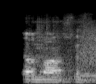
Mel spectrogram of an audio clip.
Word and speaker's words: El Monstro: What's am I understanding the nickname of the factory down in Nicaragua is El Monstro, right? I'm probably mispronouncing that. Is that correct? – El Monstro, yeah.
